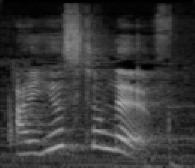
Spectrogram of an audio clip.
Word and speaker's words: used to live: Зверніть увагу на вимову I used to live. Наголос падає на live, не на to і тим паче не на to.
